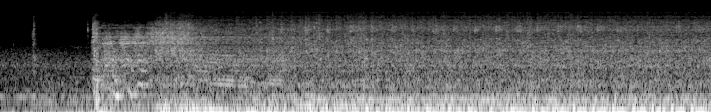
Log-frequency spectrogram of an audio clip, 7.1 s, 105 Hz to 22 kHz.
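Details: Cadillac 390 V8, glitter found in engine oil: catches after a short crank and settles into a steady, even idle, no knocks or misses; oil pressure about 20–27, oil looks terrible; normal idle.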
